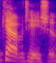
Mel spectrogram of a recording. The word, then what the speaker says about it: cavitation: cavitation as in a cavity.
